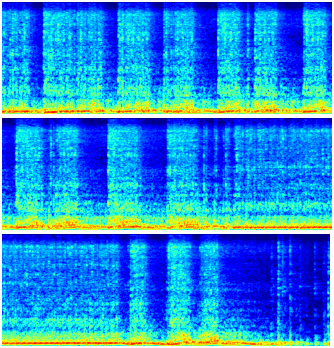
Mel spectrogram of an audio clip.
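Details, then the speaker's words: Plymouth Duster dirt-track racecar with newly installed engine and transmission, first start on racing fuel with carburetor primed and the old plug wires: loud, deep rumble catches, throttle blips rise and fall, then it dies away; starts and runs. "Man, that is music to my ears, I'll guarantee it."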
